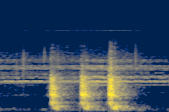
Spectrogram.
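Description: Three firm knocks on a door in quick, even succession, each a short hollow thud, against a faint steady background hum with no voices.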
